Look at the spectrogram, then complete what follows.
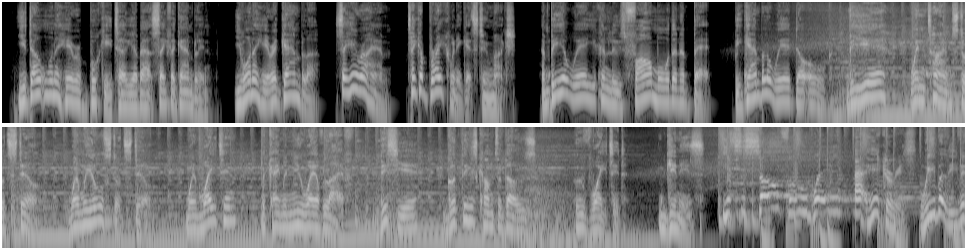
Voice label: English Voice Over Corporate Promotion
